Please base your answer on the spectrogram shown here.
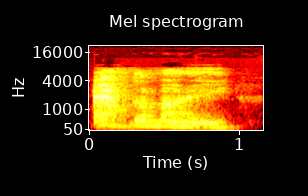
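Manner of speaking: shrill, very high, shrieked outburst. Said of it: "He just screamed, echoing".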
